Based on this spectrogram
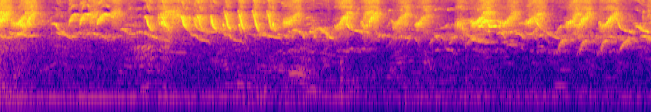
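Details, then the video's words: Bulbul competing in a Kapas Tembak class song contest in Bonjol, Pasaman Timur: rapid high chattering and warbled notes in continuous bursts, with a low background hum and faint voices. "Kelas Kapas Tembak"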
